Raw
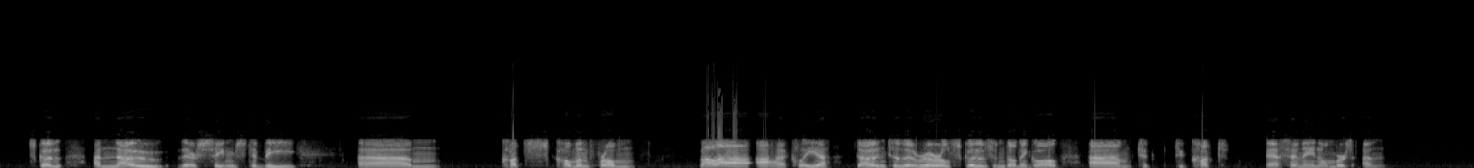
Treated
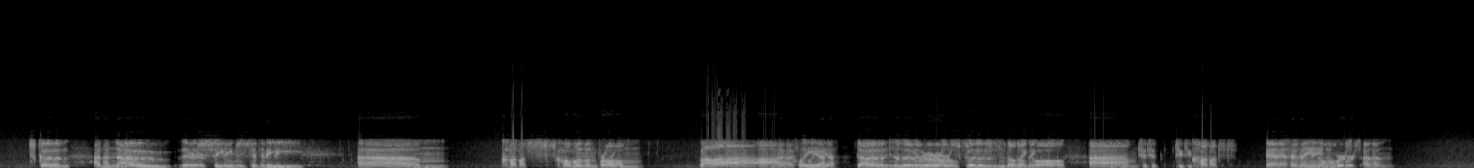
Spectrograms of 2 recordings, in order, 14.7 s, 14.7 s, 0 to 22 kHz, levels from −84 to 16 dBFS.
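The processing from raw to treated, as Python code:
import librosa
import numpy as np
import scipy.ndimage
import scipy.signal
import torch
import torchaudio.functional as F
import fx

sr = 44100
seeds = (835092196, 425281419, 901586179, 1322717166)

y = x + 10.0 ** (-3.0 / 20.0) * np.pad(x, (int(86 * sr / 1000.0), 0))[:len(x)]
y = fx.band_squash(y, sr, depth_pct=70)
y = F.gain(torch.from_numpy(y), -2.5).numpy()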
